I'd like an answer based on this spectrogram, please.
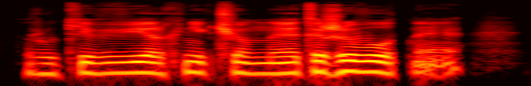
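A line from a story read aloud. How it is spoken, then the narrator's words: Quiet hiss. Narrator (Russian): тихо прошипел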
